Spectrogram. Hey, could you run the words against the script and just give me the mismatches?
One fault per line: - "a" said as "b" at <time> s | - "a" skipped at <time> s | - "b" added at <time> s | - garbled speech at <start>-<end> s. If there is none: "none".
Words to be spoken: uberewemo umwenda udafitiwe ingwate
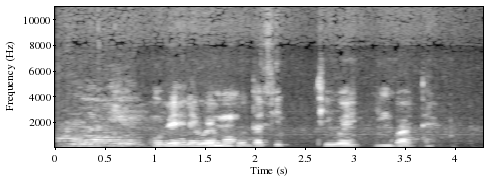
- "umwenda" skipped at 1.8 s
